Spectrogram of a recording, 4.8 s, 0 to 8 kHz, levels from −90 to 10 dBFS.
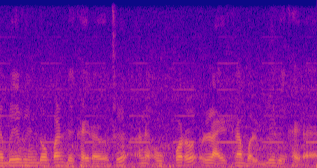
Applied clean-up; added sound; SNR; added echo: none; Engine; 15 dB; none.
